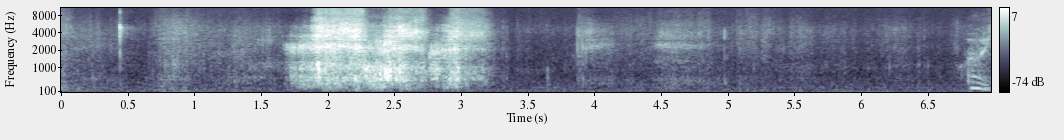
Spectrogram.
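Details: Female with a congested head cold, now on the mend, sneezing after taking chhinkni snuff: a loud, drawn-out sneeze after a breathy build-up, then softer sniffs and breaths.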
